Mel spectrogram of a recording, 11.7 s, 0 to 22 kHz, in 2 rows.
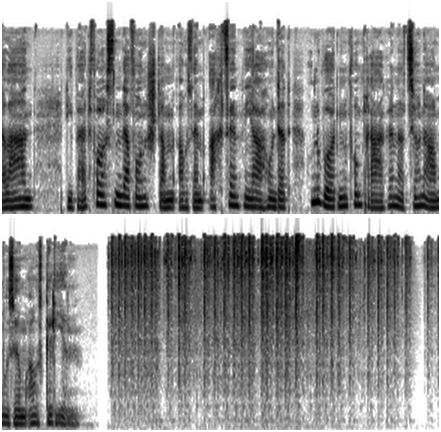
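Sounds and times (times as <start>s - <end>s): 
speech: 0.0s - 7.4s
typewriter keys clacking: 7.2s - 11.6s.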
